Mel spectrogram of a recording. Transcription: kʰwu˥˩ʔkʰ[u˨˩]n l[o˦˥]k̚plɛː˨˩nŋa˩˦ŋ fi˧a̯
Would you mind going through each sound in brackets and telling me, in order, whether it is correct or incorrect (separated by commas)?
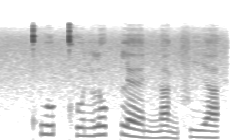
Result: incorrect, correct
